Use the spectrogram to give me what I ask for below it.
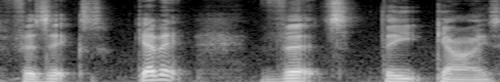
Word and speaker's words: FiziX: This is actually the new FiziX frame, spelt F-I-Z-I-X, but pronounced physics, get it, that the guys have produced.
